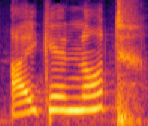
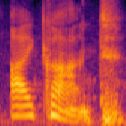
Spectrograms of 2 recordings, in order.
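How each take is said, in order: First: Every word is said in full. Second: The words are shortened into one contraction. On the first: "आई कैन नॉट की जगह" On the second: "हमने कहा"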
